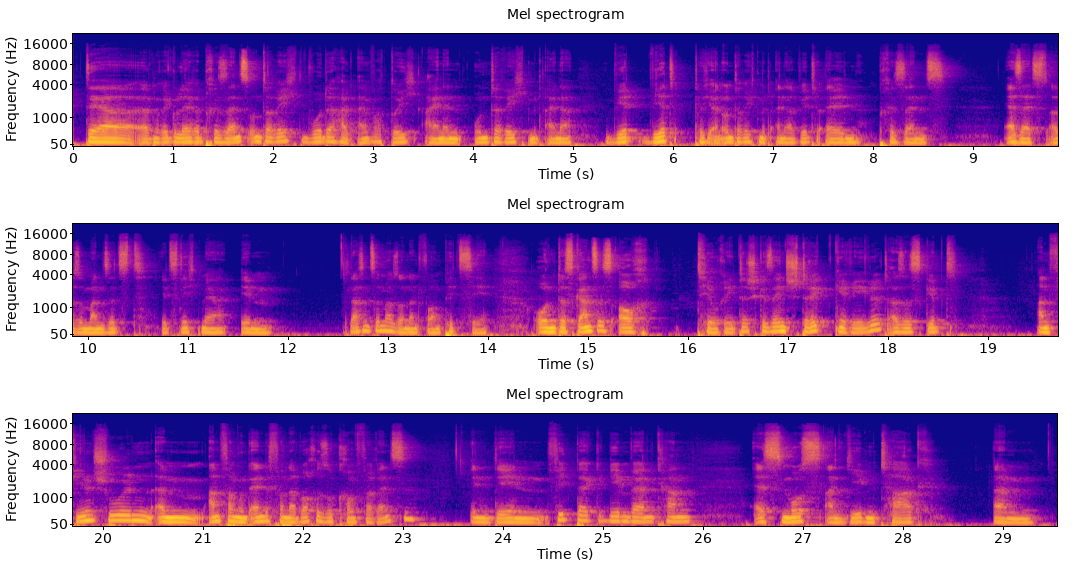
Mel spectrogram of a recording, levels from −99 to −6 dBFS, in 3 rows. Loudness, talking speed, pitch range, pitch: -27 LUFS, 140 wpm, 90-110 Hz, 100 Hz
